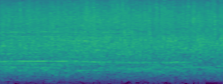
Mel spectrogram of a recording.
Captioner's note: cheers and applause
